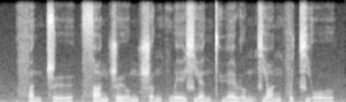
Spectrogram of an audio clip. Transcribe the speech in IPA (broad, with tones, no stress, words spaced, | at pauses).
fa˧˥nʈ͡ʂɻ̩˨˩˦ | sɑ˥˧ŋʂɻ̩˥˧ʊ˥˧ŋ ʂɤ˥˩ŋfwe˧˥ɪ̯ɕjɛ˧˥nt̪ʰɥɛ˧˥ ɻɤ̰˨˩ŋɕjɑ˥ŋfɤ˨ t͡ɕjo̰˨˩˦ʊ̯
